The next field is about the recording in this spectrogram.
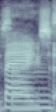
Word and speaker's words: Banges: Dervish and Banges. Is bangs. – That how you say it? – Dervish and Bangs.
